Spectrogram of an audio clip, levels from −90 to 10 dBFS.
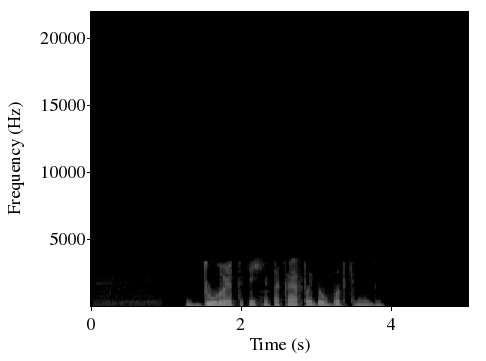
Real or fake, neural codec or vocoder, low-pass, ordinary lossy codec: real; none; 3.6 kHz; MP3, 16 kbps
